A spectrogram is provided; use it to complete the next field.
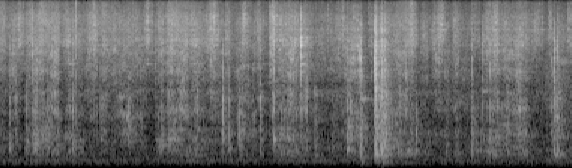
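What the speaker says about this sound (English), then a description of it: "our short grain arborio rice goes in. And we're going to coat this rice in flavorful fat." Short-grain arborio rice is stirred in hot fat in a pan, giving a continuous close scraping and rustling with a faint sizzle and an occasional utensil clink.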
